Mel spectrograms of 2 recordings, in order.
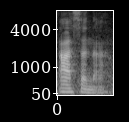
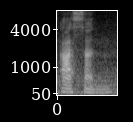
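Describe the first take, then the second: First: The word ends with an audible final vowel. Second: The final vowel is silent, stress on the n. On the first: This is the usual Western way. "we are used to saying it as asana" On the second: This is how locals in India say it. "a silent A and stress on the letter N"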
